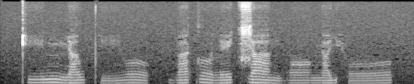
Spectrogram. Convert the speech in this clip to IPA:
kʰiː˧˥n ɲa˧˥w pʰiː˩˧ʋoː˥˨k̚ | ba˧˥ko˥˨le˧˥ t͡ɕaː˥˨n bɔː˧ ŋa˧˥jhoː˧˥

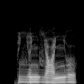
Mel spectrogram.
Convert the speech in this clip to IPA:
ʎʌɲʎɑ ɲʊ

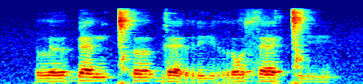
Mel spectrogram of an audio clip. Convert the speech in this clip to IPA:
lɘ˨˦ɠɛ˦nǀʰəː˦ ɡɛ˨ri˨ro˦s ɛ˦ǀi˨

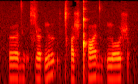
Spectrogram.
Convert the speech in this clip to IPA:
ɵə̯dʱḛɕə˞ʔ nɯʔ ṵǀʰɒʂǃʰɒə̯dʱṵ noʂ

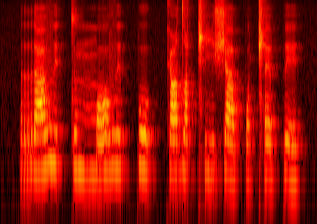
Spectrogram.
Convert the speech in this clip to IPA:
ravɪtːʊ mːɔvɪ pːo kːidˤe ǁi ʃapːɔǁɛpːe

